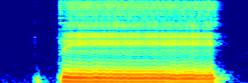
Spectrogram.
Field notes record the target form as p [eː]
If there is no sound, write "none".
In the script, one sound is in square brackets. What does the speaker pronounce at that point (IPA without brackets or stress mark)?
ẽː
